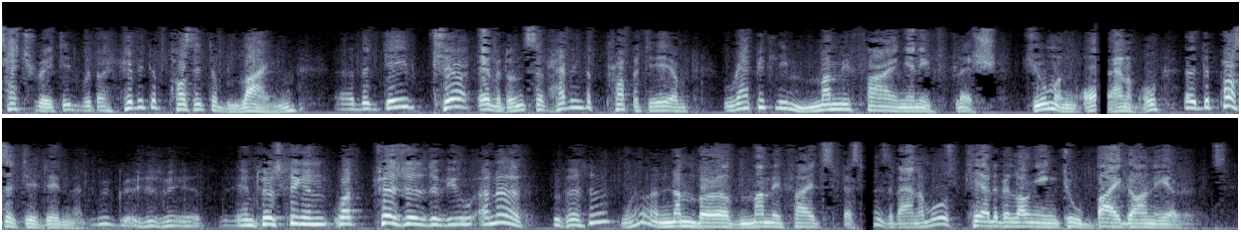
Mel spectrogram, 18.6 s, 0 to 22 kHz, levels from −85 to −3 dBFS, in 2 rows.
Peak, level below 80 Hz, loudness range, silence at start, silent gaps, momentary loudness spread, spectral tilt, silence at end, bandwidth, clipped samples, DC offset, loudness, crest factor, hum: -2 dBFS; -44 dBFS; 2 LU; 0 s; 8.24-8.28 s; 10 LU; -6.5 dB/octave; 0.1 s; 9.2 kHz; under 0.1%; under 0.1%; -17 LUFS; 16 dB; none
